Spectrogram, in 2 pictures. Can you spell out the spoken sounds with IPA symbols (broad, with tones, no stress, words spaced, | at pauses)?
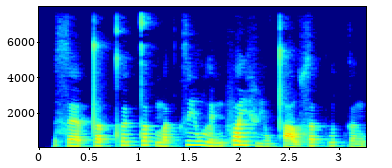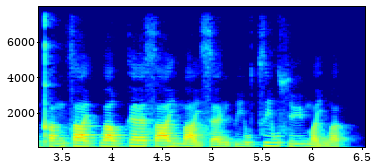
sɛː˨p̚t̪ɐ˧t̚ t̪ʰɵ˥t̚t̪ɐ˥k̚mɐ˨k̚ t͡siː˥wlɪ˨˥ŋ fɐ˥j fiː˨wt̪ʰaː˨˩wsɐ˥t̚ kʷɐ˥t̚kɐ˨ŋ t̪ʰɐ˨˧ŋsaː˧jkʷaː˧w kɛː˧saː˨˧j maː˨˩jsɛː˨˩ŋpiː˨˩w t͡siː˥wsyː˨˧mɐ˨˩j wɐ˨t̚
